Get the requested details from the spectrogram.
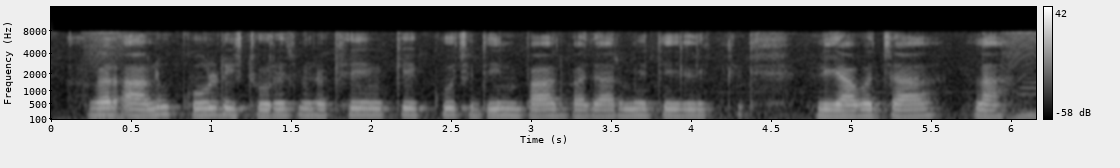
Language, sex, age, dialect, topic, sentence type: Bhojpuri, male, 18-24, Western, agriculture, question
